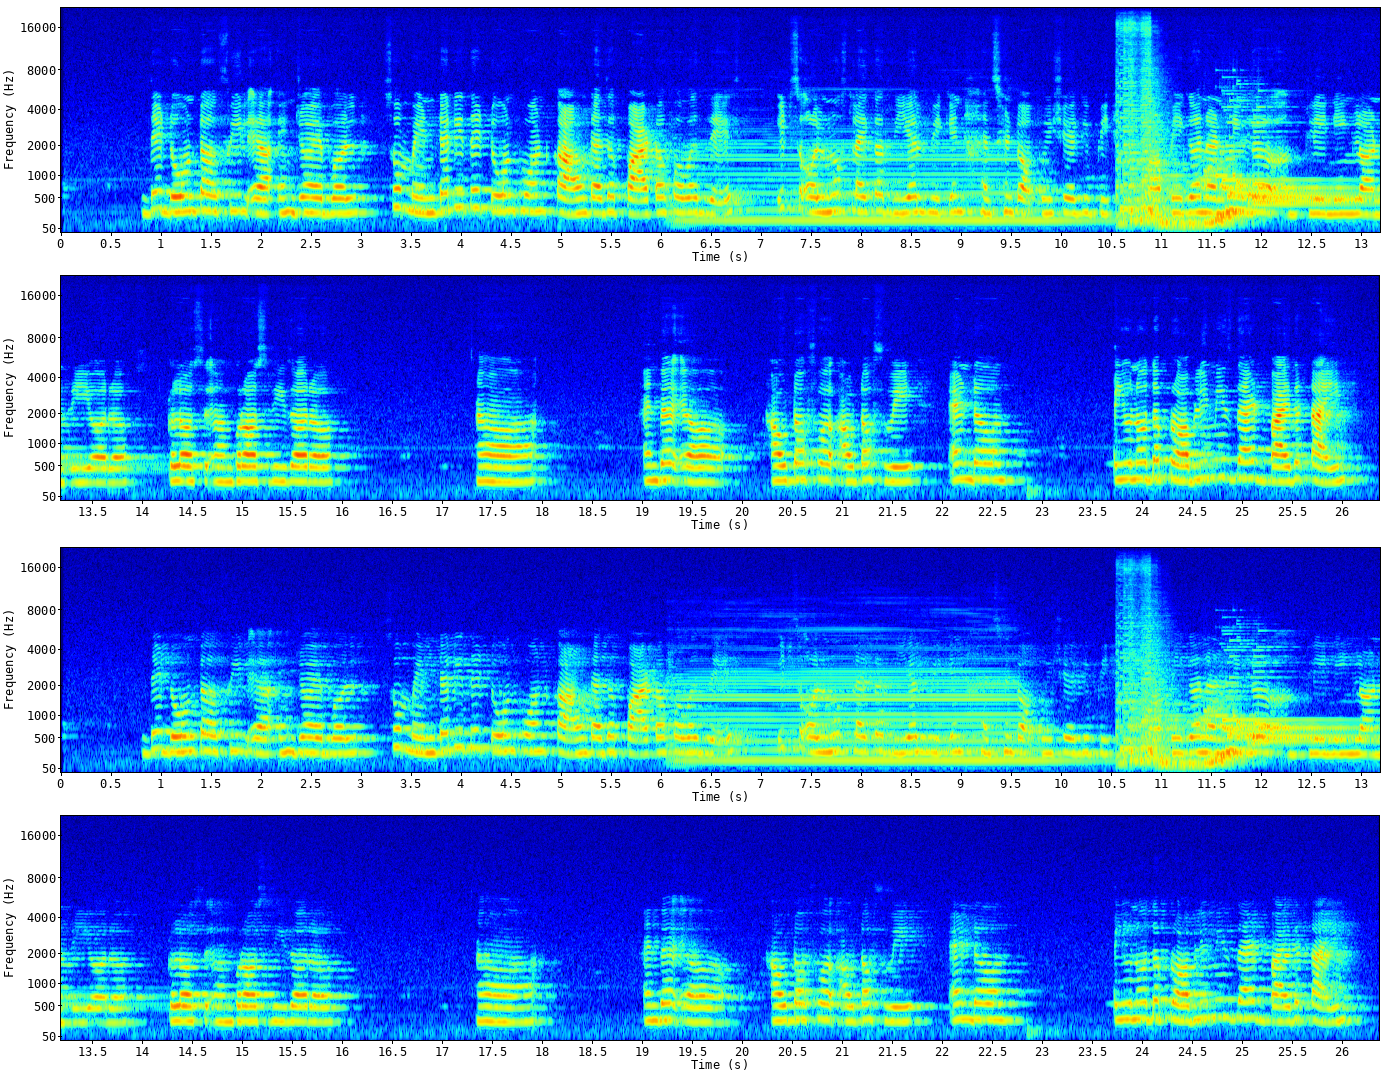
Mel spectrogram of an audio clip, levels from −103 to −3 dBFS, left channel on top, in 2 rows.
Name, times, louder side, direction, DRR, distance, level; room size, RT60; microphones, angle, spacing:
voice 1, 0.8-3.0 3.3-6.7 7.2-10.5 10.9-13.9 14.3-15.9 17.3-18.0 19.0-19.8 20.2-21.7 22.1-22.7 23.7-26.0, left 4 dB, 85° left, 5 dB, 2.8 m, -32 dB
Bowed string instrument, 6.0-11.5, right 2 dB, 70° right, 2.1 m, -46 dB
Keyboard (musical), 10.5-13.9, left 1 dB, 15° left, 4.8 m, -37 dB
29.0 x 16.0 x 7.0 m, 0.68 s
head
